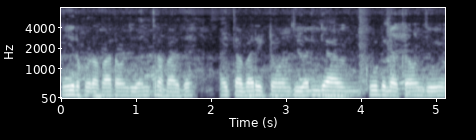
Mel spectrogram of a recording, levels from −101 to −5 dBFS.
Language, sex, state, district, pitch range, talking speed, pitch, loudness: Tulu, male, Karnataka, Dakshina Kannada, 130-135 Hz, 165 wpm, 130 Hz, -16 LUFS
